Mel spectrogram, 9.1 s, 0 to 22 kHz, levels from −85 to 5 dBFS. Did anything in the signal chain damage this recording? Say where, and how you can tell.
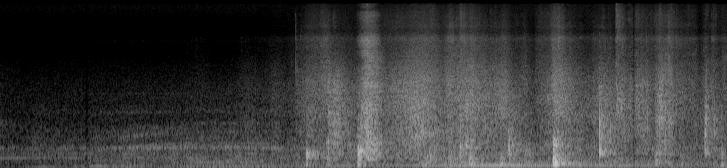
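Yes, at the network stage. There's short concealed packet loss in two places, around 1.07 to 1.11 s and 7.91 to 7.95 s. Each is a quick smear or wobble rather than a clean gap. About 20 ms of audio didn't reach the decoder in time both times, and the receiver bridged the hole by extending the preceding sound, then crossfaded back into the real signal.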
